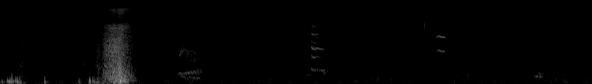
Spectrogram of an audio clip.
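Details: Kitten from a street mother cat's litter gives a few soft, short meows, thin and rising, spaced about a second apart over quiet background, with a louder bump of handling noise near the start.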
